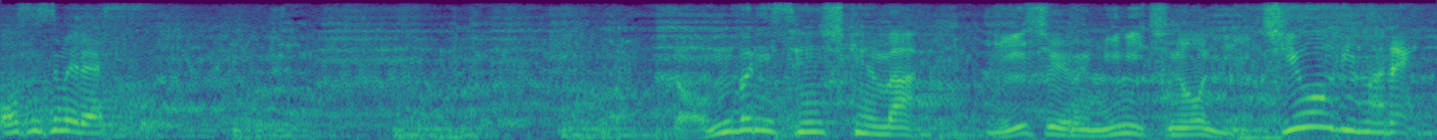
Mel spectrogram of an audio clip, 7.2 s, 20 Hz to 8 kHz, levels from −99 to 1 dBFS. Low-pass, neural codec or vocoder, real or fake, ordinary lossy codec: 7.2 kHz; codec, 16 kHz, 16 kbps, FunCodec, trained on LibriTTS, 50 frames a second; fake; none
